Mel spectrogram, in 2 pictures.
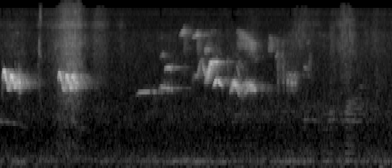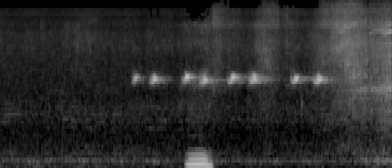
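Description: Songbirds singing: scattered chirping phrases in the first few seconds, then a run of about eight short, evenly repeated notes near the end. About seven seconds in there is a brief low vocal sound from a man, a short 'mm', which is the loudest thing heard.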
